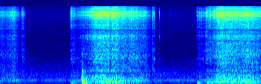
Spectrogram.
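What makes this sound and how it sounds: A palm-sized solid blue kinetic sand block is cut into thin slices with a speckled pink ceramic-look knife. Two long slicing strokes give a soft, granular crunch with a bright, hissy grain, separated by near-silent pauses.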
